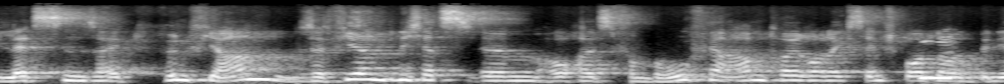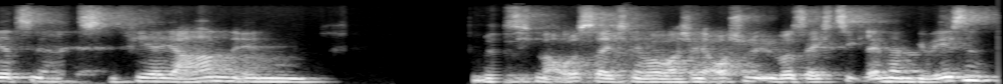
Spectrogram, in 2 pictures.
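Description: A man talks at a very fast pace in a high pitch. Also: ordinary pitch variation. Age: 30s. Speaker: extreme athlete and adventurer. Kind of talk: interview. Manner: hesitant, many fillers.

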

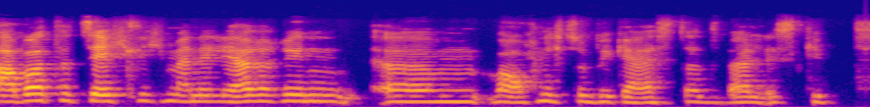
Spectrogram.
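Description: Using an ordinary speaking voice, a woman talks at a moderate pace with medium pitch and fairly even intonation. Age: 30s. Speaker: ghostwriter and mental trainer. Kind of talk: interview.

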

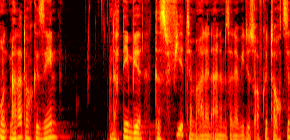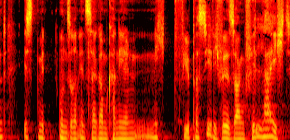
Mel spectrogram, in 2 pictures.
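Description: A man talks at a moderate pace and medium pitch. His tone is dark and mellow, and somewhat breathy. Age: 30s. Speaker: engineer and company founder. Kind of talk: casual Q&A monologue.

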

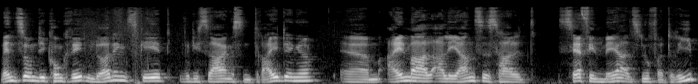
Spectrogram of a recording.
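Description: Heard in a very clean recording with a silent background, a man with an unremarkable speaking voice talks at a moderate pace, with lively intonation and big swings in loudness. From Southern Palatinate, Germany. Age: 30s. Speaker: executive assistant at an insurer. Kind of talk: interview.

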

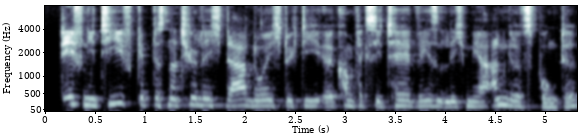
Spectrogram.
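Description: A man with an unremarkable speaking voice talks with ordinary pitch variation and hardly any pauses. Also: fairly high pitch for a man, moderate pace. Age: 50s. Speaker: IT infrastructure and security manager. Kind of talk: interview.

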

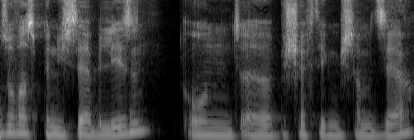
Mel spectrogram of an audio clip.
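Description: A man's fairly high, somewhat breathy voice with a dark, mellow tone, fairly even intonation and a very fast pace. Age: 20s. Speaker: athlete and youtuber, interview guest. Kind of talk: casual chat.

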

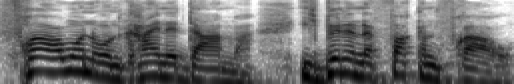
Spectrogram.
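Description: Energetic in tone, a woman speaks at a moderate pace with very wide pitch swings. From New York City. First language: English (speaking German). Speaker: comedian. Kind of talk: casual chat.

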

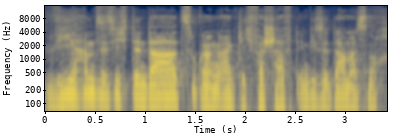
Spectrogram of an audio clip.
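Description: With lively intonation and a somewhat breathy sound, a man talks at a moderate pace. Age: 50s. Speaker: podcast host and journalist. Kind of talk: casual interview.

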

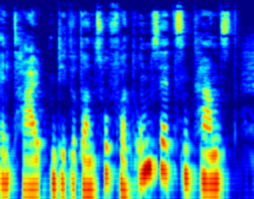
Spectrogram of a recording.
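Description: A somewhat breathy woman with a dark, mellow tone and an Austrian accent, on a very clean recording with a silent background. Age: 50s. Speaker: podcaster. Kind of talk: solo podcast monologue.

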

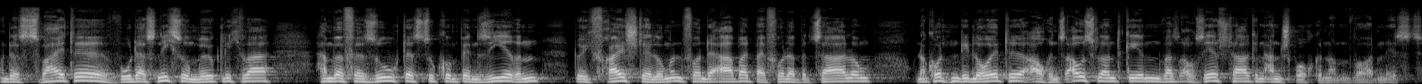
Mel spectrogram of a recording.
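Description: Fairly high in pitch for a man, this dark, mellow voice moves with ordinary pitch variation. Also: fairly slow pace. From Westphalia, Germany. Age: 70s. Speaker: retired economics professor. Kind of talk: interview.

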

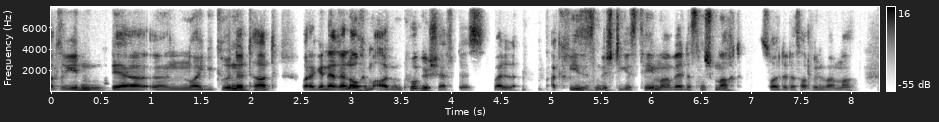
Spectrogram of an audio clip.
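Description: Over a quiet background, a man speaks fairly quickly with fairly even intonation and a fairly low, dark, mellow voice. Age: 20s. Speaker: web design agency owner. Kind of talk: interview. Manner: hesitant, many fillers.

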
